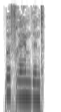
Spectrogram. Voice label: "befremdend", German; adjectives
